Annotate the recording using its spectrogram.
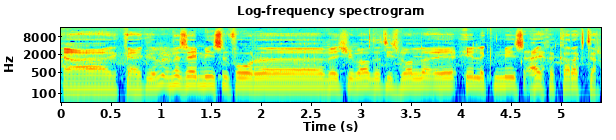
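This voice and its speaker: A man's voice sits fairly high in pitch as he talks at a fairly unhurried pace. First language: not Dutch (speaking Dutch). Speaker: resident interviewed on the street. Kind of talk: street interview. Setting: outdoors. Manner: halting.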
